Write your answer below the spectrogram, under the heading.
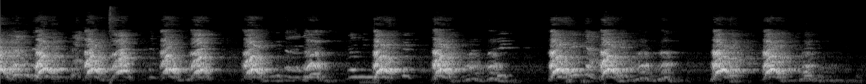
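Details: Shih Tzu named Milo, getting a haircut at home from his mummy, gives a steady run of about a dozen sharp, broadband barks over nearly nine seconds, some coming in quick pairs, with short quiet gaps between.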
